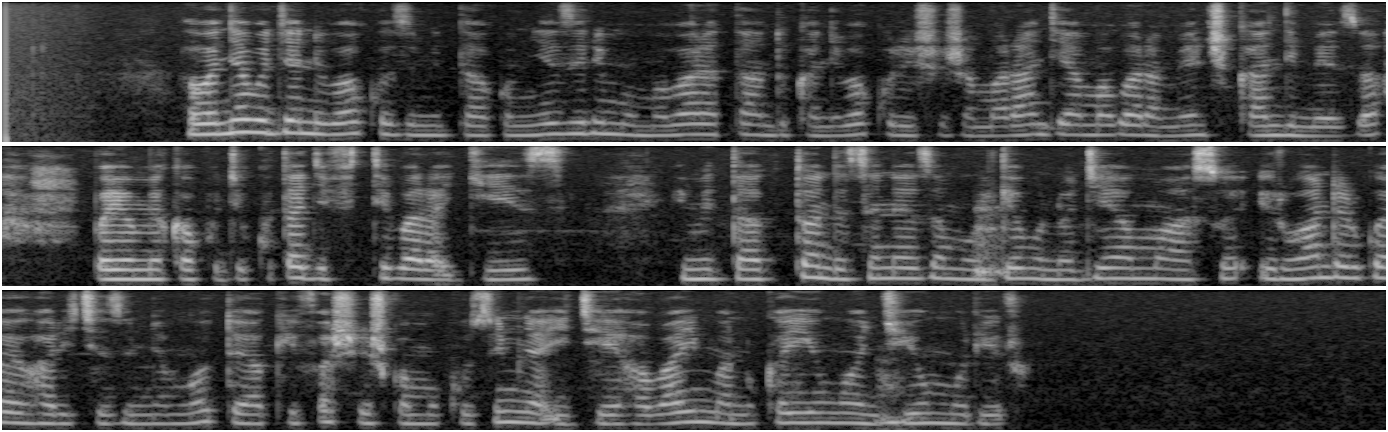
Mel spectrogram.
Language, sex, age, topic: Kinyarwanda, female, 18-24, education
